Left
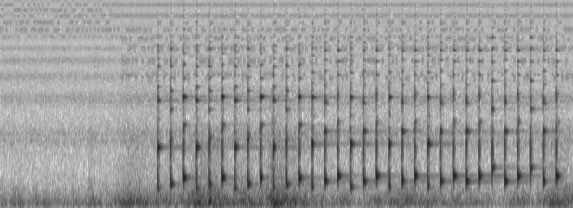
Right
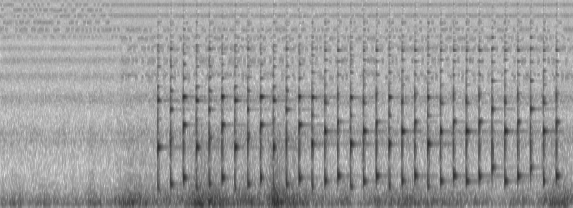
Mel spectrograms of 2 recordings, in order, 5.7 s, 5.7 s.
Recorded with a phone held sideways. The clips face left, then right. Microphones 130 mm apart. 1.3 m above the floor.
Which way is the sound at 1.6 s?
25° left (ahead or behind).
